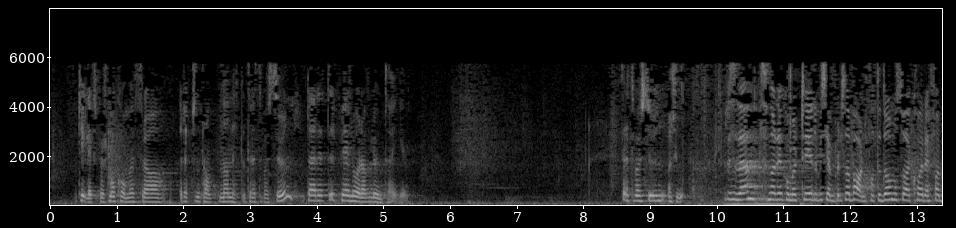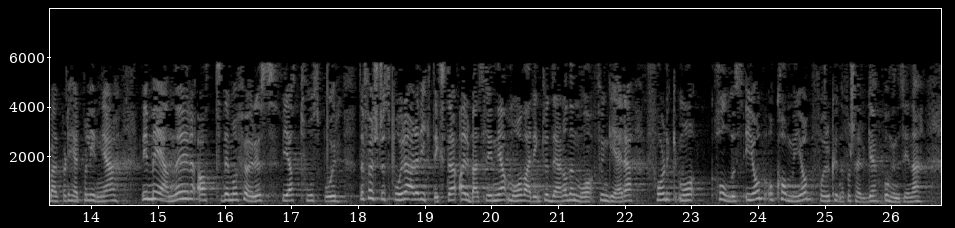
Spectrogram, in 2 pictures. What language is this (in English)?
Norwegian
